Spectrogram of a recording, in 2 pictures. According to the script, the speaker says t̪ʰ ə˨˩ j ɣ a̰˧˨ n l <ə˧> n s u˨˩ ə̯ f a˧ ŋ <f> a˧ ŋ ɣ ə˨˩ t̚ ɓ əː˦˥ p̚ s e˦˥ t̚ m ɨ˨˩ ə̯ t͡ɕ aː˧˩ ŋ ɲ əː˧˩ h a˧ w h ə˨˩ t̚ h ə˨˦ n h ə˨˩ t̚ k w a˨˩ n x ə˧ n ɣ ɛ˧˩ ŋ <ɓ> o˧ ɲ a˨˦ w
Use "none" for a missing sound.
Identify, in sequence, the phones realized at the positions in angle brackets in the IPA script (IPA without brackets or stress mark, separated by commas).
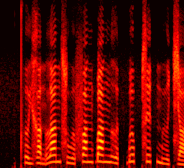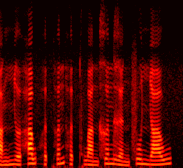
a˧, ɓ, f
